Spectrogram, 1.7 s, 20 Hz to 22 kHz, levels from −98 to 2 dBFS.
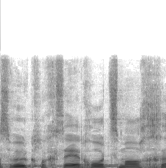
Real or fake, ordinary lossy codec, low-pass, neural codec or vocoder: real; none; 14.4 kHz; none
